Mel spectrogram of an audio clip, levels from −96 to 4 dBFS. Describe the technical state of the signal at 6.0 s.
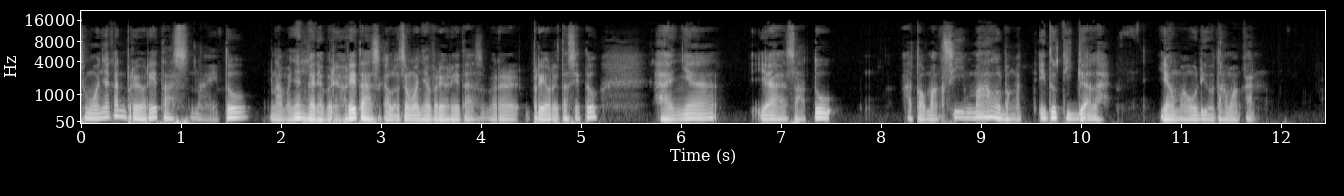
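At 6.0 s the speech signal is intact, with no audible fault at that moment.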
